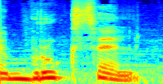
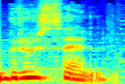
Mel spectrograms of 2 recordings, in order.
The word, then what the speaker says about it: Bruxelles: Eu am auzit spunându-se Bruxelles, capitala Belgiei. Este o eroare, corect este cu U și cu S și cu accentul pe E, Bruxelles.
